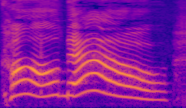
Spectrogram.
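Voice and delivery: high, loud infomercial cry; hammed-up shout. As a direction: belt out a mock-urgent command. Playful shouted echo of the plug.

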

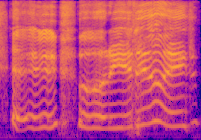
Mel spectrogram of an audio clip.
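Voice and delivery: very high, drawn-out mock voice; hammed-up casual greeting. Brother jokingly imitating himself on the phone, mock high voice. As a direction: squeak it out slowly, jokingly overdoing the casual act. Hammed-up retelling, listener laughs it off.

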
